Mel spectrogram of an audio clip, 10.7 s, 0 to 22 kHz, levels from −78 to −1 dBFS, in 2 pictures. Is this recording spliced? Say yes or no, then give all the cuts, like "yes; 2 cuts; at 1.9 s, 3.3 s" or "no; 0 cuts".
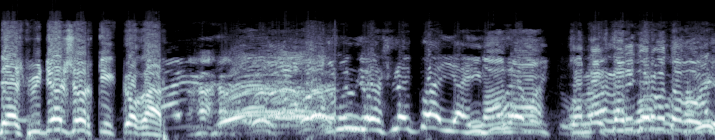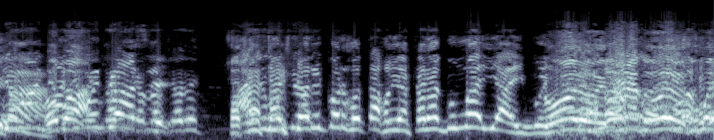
yes; 1 cut; at 2.5 s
